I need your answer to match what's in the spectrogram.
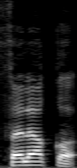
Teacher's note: Qa huruf qalqalah. Dia berada pada hujung ayat, maka qalqalah kubra.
